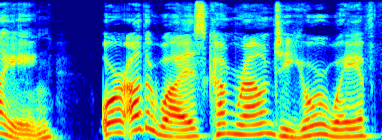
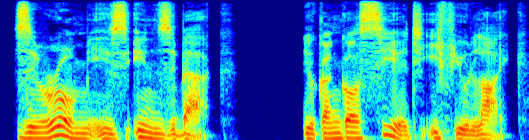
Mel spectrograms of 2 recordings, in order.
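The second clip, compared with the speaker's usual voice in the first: low, flat, expressionless, level deadpan; 7 semitones lower, 3 dB quieter than usual. Retelling the seated maître d's reply: imitating a flat unsmiling reply. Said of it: "Without a smile or moving a muscle".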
